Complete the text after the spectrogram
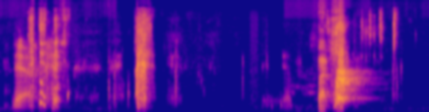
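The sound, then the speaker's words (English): A dog named Bella, a mixed-breed dog from the local Humane Society, barks in a few separate, sharp bursts spread over several seconds, fairly loud, with short gaps of near silence between them. “She's a mixed dog we got from the local Humane Society a couple years ago.”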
